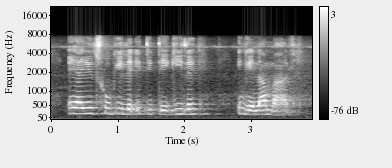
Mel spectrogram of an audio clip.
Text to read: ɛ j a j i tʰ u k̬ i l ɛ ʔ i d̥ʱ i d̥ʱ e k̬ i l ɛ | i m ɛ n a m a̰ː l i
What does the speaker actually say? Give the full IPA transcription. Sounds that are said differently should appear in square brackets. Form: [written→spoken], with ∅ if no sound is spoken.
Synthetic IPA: ɛ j a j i tʰ u k̬ i l ɛ ʔ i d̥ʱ i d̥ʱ e k̬ i l ɛ | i [m→ŋ] ɛ n a m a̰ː l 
